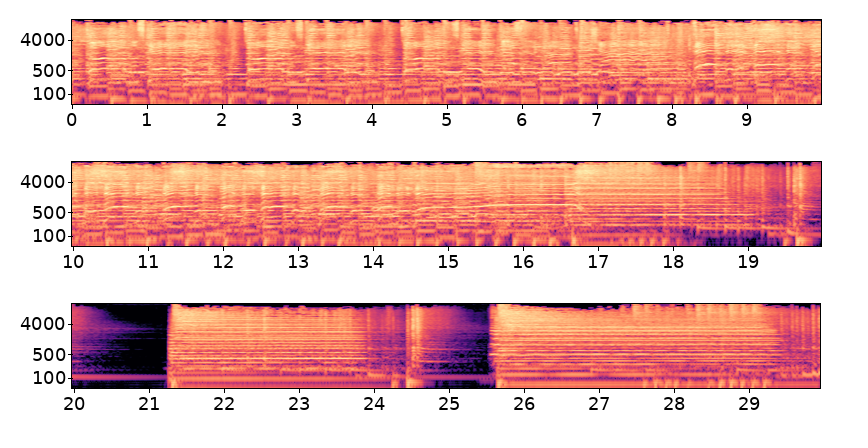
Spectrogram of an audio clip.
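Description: Loud, dense jazz music played by a children's big band continues with rich sustained harmonies and busy rhythmic motion, then cuts out briefly twice near the end before resuming. No one speaks.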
